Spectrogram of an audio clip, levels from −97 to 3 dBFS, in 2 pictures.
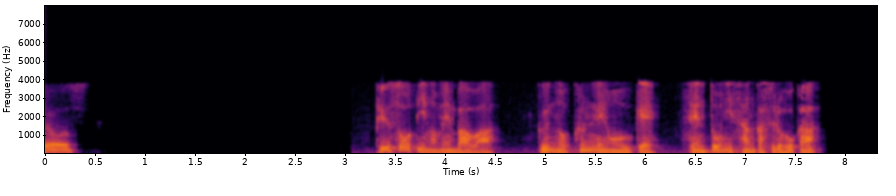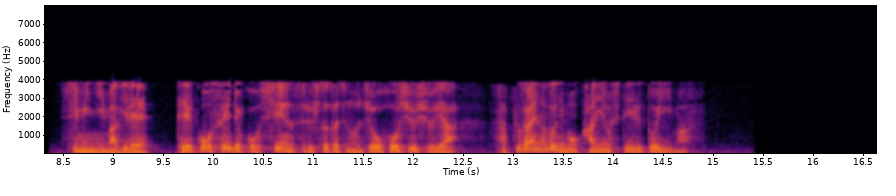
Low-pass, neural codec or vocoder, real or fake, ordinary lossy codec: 7.2 kHz; none; real; AAC, 16 kbps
